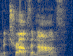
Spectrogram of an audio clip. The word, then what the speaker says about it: Mitrofanov: Okay, so this is the famous problem by I always said the name wrong. Mitrofanov.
